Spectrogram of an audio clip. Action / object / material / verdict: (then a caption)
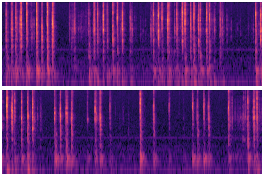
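tap / plastic computer keyboard / plastic / none. Fingertips type in quick bursts on a full-size white and light-blue plastic computer keyboard with a hollow plastic body. Dense runs of sharp, bright key clicks sit over a dull low thump, separated by short pauses, with a faint steady hum underneath.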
